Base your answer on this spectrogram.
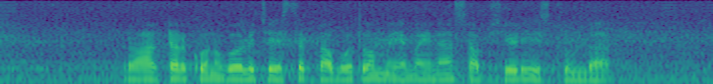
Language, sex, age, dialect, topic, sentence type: Telugu, male, 18-24, Utterandhra, agriculture, question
